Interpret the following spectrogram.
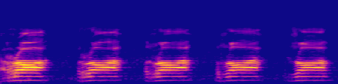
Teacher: জিহ্বার আগার উল্টো পিঠ উপরের তালুর সঙ্গে লাগায়া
